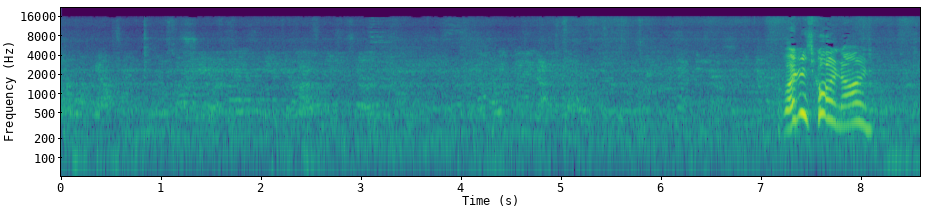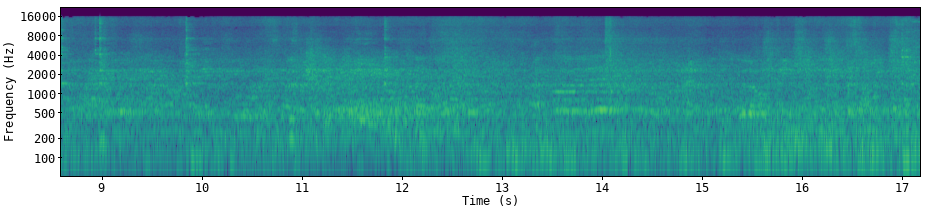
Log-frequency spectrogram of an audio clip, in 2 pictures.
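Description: A crowd of spectators murmurs in a large echoing arena.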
